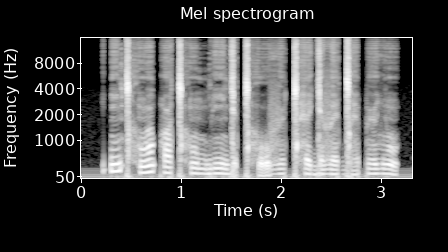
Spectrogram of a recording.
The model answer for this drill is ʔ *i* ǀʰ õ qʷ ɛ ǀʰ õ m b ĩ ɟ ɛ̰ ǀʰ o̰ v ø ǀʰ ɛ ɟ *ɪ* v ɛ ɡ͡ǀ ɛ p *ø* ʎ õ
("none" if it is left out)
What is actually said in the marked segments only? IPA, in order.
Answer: ĩ, ɛ, ø

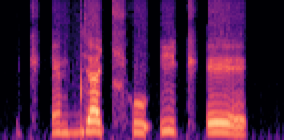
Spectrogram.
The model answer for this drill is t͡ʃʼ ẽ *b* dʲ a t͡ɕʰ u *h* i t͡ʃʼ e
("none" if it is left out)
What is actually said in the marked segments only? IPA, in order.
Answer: b, ʔ

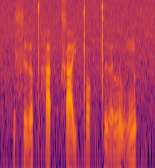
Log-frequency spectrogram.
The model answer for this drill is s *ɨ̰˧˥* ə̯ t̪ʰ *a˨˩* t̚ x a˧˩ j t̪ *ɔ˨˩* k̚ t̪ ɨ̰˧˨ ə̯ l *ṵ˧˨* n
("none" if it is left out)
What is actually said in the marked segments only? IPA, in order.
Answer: ɨ̰˧˥, a˨˩, ɔ˨˩, ṵ˧˥

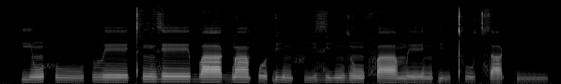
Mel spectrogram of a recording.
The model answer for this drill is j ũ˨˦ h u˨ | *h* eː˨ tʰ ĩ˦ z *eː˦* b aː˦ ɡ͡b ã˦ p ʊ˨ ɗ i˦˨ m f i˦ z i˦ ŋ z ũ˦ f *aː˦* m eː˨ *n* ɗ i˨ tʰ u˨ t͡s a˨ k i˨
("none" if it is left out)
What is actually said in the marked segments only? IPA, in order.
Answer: β, eː˦, aː˦, n

